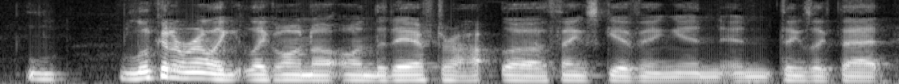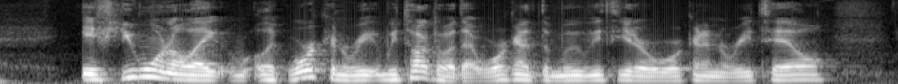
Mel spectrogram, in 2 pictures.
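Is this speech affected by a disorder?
No.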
